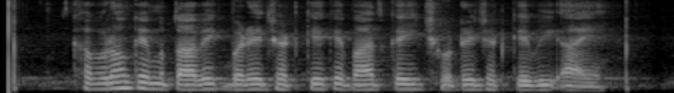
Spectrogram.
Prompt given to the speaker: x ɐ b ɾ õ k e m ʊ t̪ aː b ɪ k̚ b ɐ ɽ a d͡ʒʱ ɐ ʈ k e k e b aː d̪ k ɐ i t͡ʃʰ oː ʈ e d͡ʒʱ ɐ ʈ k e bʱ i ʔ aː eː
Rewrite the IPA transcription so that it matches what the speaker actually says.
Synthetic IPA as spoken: x ɐ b ɾ õ k e m ʊ t̪ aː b ɪ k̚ b ɐ ɽ e d͡ʒʱ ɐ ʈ k e k e b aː d̪ k ɐ i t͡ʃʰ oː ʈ e d͡ʒʱ ɐ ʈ k e bʱ i ʔ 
